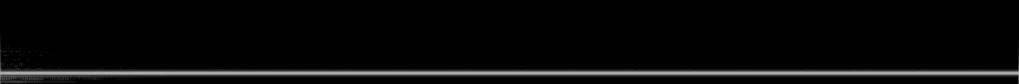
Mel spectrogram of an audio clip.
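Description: Background music fades out over the first two seconds, leaving a single steady mid-pitched sine tone of the kind played in spiritual frequency videos.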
